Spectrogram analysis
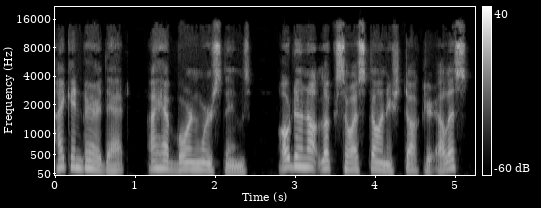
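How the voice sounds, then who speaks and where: Man voicing a proud, high-pitched young widow. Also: animated, moderate pace, no room sound. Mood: petulant, commanding. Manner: emphatic, imperious. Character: proud, agitated young widow, wilful and quick-tempered. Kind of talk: dramatized audiobook reading.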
